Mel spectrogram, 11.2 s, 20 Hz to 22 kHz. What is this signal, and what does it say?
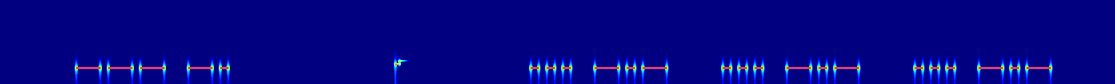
Morse code, heard as a keyed tone, about 15 wpm, 700 Hz. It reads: ON SK SK SK
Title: Canadian Provinces and Territories - Repeated 3x - 15wpm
